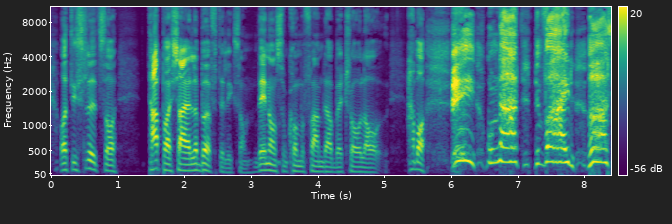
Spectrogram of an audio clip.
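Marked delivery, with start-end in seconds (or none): 6.1-8.5 mock screeching, word by word, very high and slow. Retelling how Shia LaBeouf snapped and screamed at some guy, imitating Shia LaBeouf screaming. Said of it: "så skriker på någon snubbe".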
